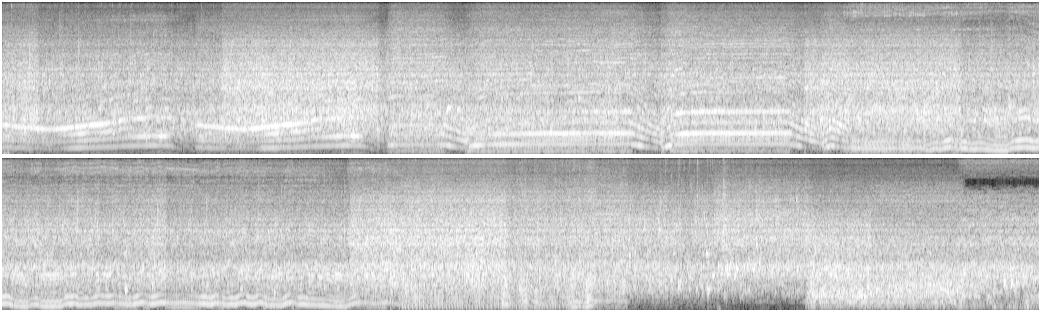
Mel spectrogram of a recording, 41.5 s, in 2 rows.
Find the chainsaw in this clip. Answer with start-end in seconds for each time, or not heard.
0.0-33.2.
